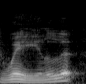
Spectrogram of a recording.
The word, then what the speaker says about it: whale: for example here in the word whale here we have two silent letters the h letter and the e letter in the second example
